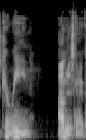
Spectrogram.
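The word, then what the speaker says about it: Korine: I found out recently that that's how you say it. I ain't saying like that. Yeah, it's not Harmony Karen. It's Karine.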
